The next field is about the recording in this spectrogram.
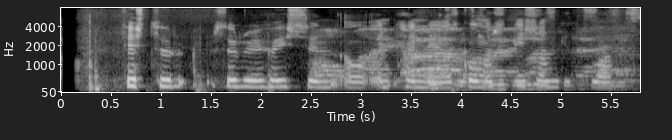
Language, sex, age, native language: Icelandic, male, 13, Icelandic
